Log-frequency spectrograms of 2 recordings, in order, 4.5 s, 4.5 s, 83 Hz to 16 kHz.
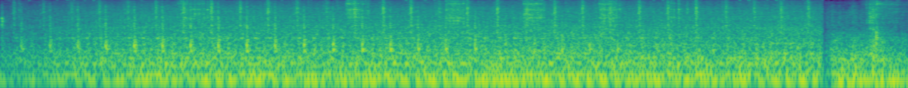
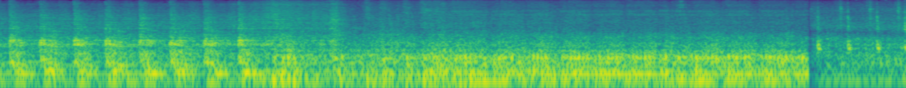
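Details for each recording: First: Ford Escort Mk1 with ST170 engine, after shaving down a fitting nut with an angle grinder to cure a self-inflicted knocking noise: steady, even idle with no knock, noise gone. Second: Ford Escort Mk1 with ST170 engine at idle after rocker cover reassembly: uneven light top-end knocking; a cam lobe fouls the rocker cover baffle plate at a fitting nut, noise going when the bolt is undone.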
